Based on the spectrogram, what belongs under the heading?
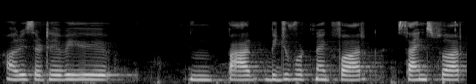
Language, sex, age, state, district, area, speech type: Odia, female, 30-45, Odisha, Kandhamal, rural, spontaneous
